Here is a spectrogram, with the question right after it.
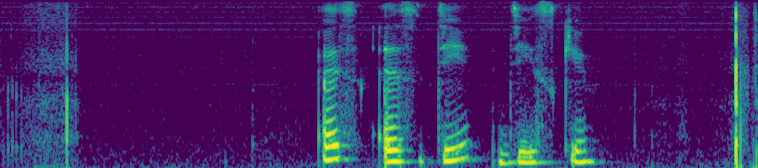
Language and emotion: Russian, neutral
